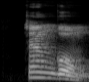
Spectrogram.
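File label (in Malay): "canggung", Malay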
